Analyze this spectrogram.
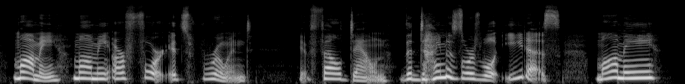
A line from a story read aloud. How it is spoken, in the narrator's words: inevitable shrieks and cries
